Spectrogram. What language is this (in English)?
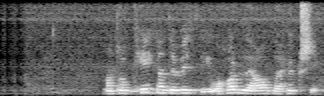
Icelandic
